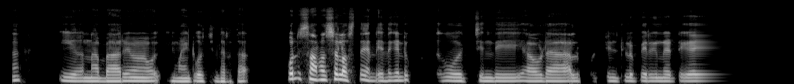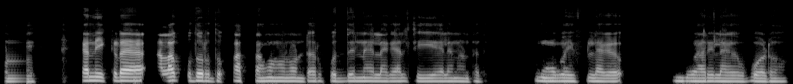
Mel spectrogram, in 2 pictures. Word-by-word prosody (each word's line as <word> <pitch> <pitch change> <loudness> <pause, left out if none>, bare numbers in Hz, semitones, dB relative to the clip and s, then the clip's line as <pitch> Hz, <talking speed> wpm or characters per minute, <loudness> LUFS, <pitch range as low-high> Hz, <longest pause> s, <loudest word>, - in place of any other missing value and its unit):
ఆహ్, 195 - -5 0.5
య్ 160 - +3 0.2
నా 150 - +3
భార్యా 150 +2 +3 0.5
మా - - +2
ఇంటికొచ్చిన 145 0 -2
తర్వాత, 140 +2 -6 0.5
కొన్ని 260 0 +4
సమస్యలొస్తయండి. 210 -4 +5
ఎందుకంటే, 180 +4 -1
కొత్తగా 170 +2 -10
ఒచ్చిందీ. 155 +1 -2 0.3
ఆవిడా 155 +1 +1
ఆళ్ళ 155 - -1
పుట్టింట్లో 155 +2 -6
పెరిగినట్టుగే 155 0 0 1.1
ఉంది. 135 -1 -5 0.5
కానీ 175 0 +5
ఇక్కడా 170 +1 +5 0.3
అలాగ 175 +3 +5
కుదరదు. 165 -3 +1 0.2
అత్తామామలుంటారు, 155 -1 -1
పొద్దున్నే 155 +1 -1
లెగాలి, 150 0 -2
చెయ్యాలనుంటది. 145 -1 -2 0.5
మా 150 - +2
వైఫ్ 145 -3 -2
లెగ 145 -1 +1 0.8
భార్య 150 0 +1
లెగకపోడం, 140 0 -1
155 Hz, 115 wpm, -21 LUFS, 145-165 Hz, 1.1 s, సమస్యలొస్తయండి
